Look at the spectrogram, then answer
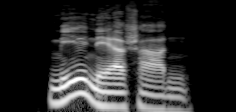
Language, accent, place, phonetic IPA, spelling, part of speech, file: German, Germany, Berlin, [ˈmeːlˌnɛːɐ̯ʃaːdn̩], Mehlnährschaden, noun, De-Mehlnährschaden.ogg
- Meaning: kwashiorkor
